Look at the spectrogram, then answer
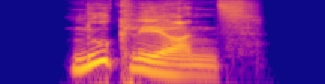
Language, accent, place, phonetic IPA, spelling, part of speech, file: German, Germany, Berlin, [ˈnuːkleɔns], Nukleons, noun, De-Nukleons.ogg
- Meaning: plural of Nukleon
